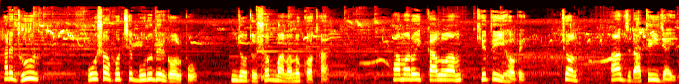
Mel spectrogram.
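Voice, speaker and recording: Curious, headstrong cartoon village child, eager and scornful of warnings, clear music bed. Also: female voice, fairly high pitch, animated, a little slow, long pauses, darkish tone. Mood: dismissive, daring. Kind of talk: animated moral-tale cartoon acting.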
